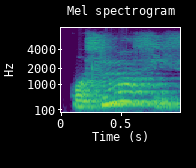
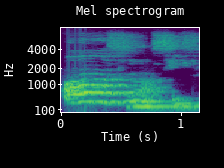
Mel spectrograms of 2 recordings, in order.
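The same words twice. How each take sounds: First: The stress falls on the syllable 'mo'. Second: The stress falls on the syllable 'os'. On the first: "mayor fuerza en mo" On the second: "mayor fuerza en os"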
